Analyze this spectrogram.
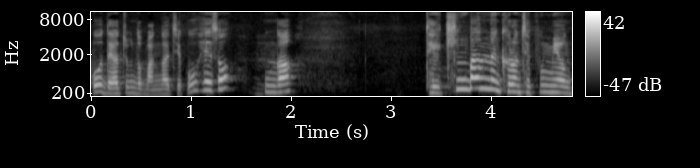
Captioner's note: she inhales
